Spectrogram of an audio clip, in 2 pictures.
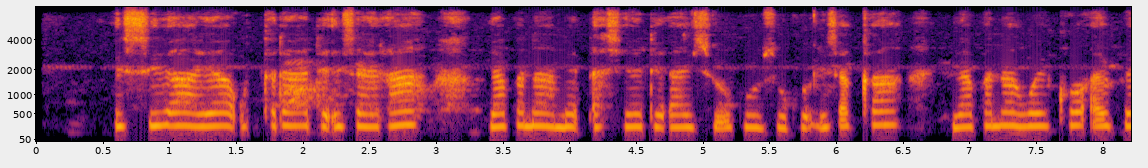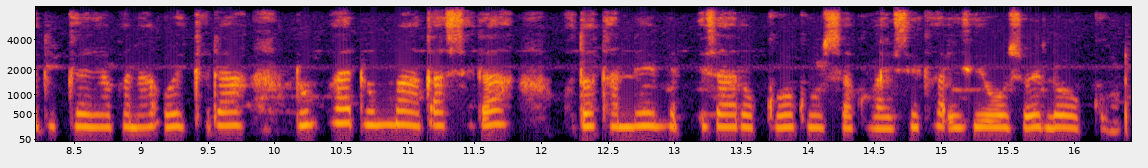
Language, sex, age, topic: Gamo, male, 18-24, government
